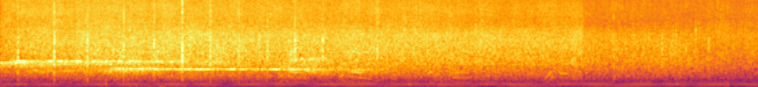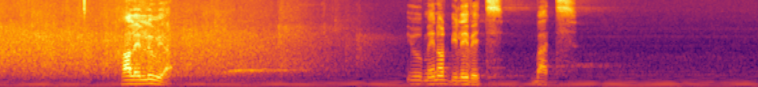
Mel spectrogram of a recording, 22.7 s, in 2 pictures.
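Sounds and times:
audience clapping hands: 0.0s - 16.9s
speech: 13.2s - 14.0s, 17.8s - 20.0s.

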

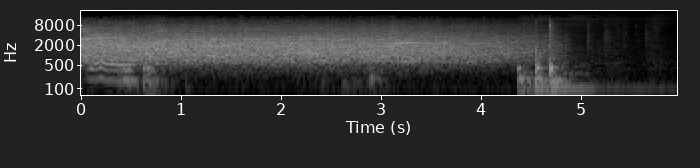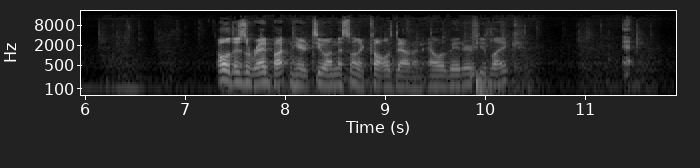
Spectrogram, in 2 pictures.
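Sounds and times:
crowd applause sound effect: 0.0s - 4.8s
speech: 0.1s - 1.0s, 4.4s - 4.6s, 7.4s - 10.5s.

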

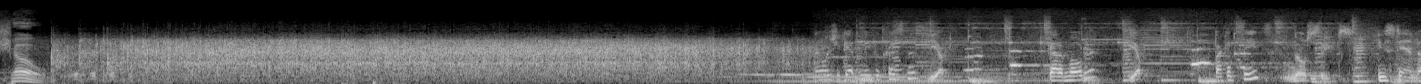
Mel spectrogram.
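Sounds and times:
speech: 0.1s - 1.1s, 7.8s - 14.2s
applause: 0.5s - 9.5s.

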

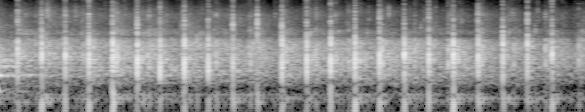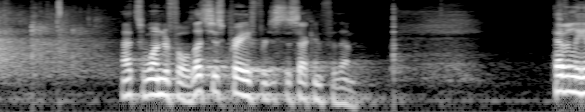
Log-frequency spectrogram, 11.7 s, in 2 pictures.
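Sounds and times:
crowd applause: 0.0s - 7.0s
speech: 7.1s - 9.6s, 11.4s - 11.7s.

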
